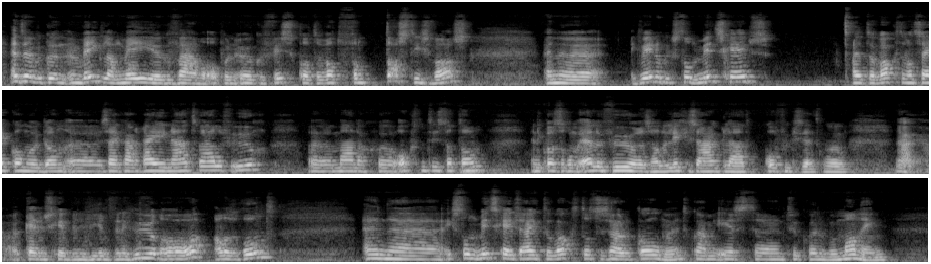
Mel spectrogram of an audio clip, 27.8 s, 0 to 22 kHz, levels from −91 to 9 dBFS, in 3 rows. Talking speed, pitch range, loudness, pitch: 190 wpm, 155-190 Hz, -20 LUFS, 170 Hz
